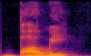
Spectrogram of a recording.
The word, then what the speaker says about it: Bowie: Jim Bowie, mejor conocido como se pronuncia por los ingleses Bowie, de donde tomó su nombre David Bowie.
